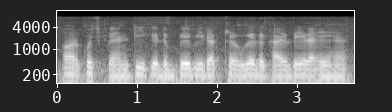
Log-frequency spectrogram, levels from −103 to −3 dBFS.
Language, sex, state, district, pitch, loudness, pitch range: Hindi, male, Uttar Pradesh, Lalitpur, 95 Hz, -14 LUFS, 95-100 Hz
